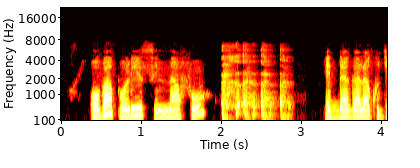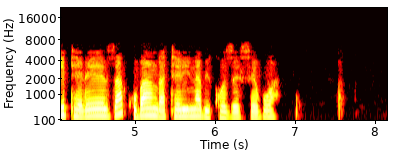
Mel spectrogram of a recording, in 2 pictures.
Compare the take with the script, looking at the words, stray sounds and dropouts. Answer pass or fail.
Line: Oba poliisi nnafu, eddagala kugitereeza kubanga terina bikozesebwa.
fail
